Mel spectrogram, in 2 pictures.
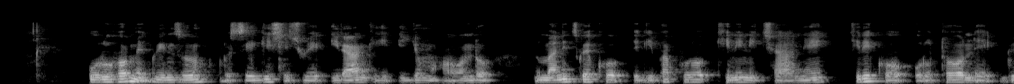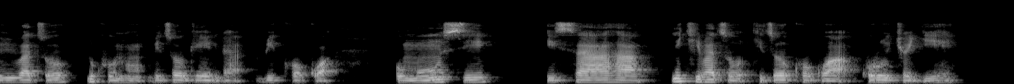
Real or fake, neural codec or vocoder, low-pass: real; none; 7.2 kHz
